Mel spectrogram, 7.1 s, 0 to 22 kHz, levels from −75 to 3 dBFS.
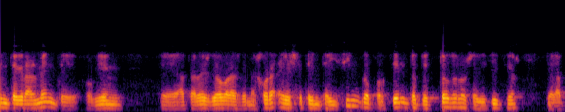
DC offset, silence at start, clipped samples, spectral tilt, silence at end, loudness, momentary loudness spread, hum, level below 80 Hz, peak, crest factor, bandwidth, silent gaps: under 0.1%; 0 s; under 0.1%; -9.5 dB/octave; 0 s; -18 LUFS; 10 LU; none; -50 dBFS; 0 dBFS; 18 dB; 5 kHz; none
